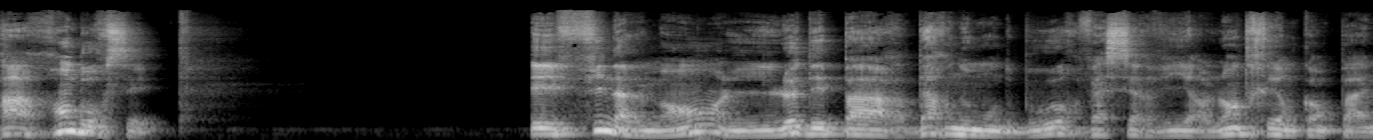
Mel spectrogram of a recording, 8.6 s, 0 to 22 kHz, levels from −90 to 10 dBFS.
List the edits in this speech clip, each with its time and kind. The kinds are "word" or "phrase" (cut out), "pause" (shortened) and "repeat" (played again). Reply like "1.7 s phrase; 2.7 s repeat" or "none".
none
